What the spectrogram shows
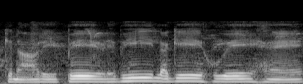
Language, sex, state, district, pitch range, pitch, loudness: Hindi, male, Madhya Pradesh, Umaria, 120-140 Hz, 130 Hz, -13 LUFS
